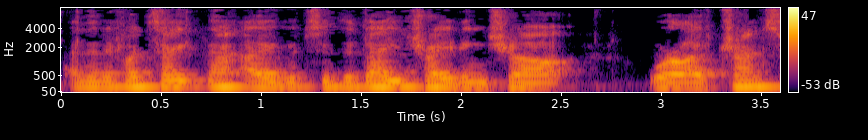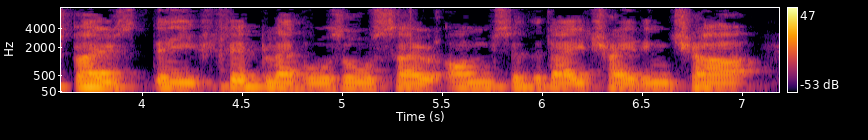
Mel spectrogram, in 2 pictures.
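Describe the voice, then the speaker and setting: Hoarse-edged man talking through trading charts. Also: medium pitch, little pitch movement, a little mellow. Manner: measured, thinking aloud with frequent ums. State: losing his voice. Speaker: market analyst. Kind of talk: screen-share chart commentary. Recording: slightly dull lo-fi voice-over.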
